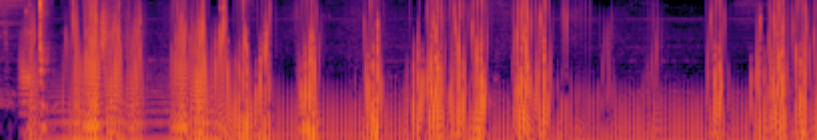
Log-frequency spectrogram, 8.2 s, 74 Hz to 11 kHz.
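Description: Modular synthesizer tone through a Steve's MS-22 filter, its cutoff modulated at audio rate. It makes a rapidly pulsing, buzzing drone over a steady low bass, and the tone shifts as the filter knobs are turned.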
